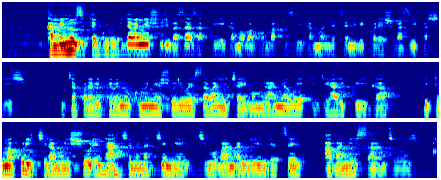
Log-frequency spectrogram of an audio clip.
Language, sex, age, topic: Kinyarwanda, male, 25-35, education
